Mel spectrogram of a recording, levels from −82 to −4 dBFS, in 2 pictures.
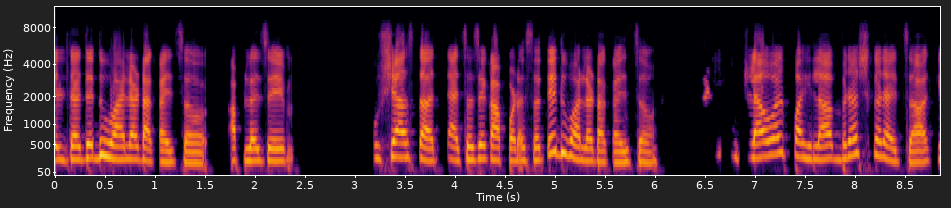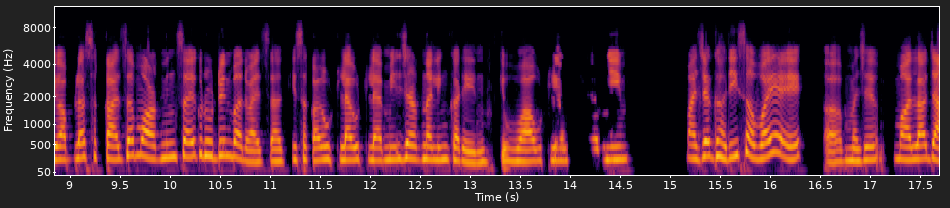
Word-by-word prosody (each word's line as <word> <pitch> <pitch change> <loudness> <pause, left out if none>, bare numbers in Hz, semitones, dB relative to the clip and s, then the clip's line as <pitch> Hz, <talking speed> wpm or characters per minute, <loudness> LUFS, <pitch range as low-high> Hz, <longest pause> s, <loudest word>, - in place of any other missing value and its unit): तर 235 0 +5
ते 255 - +6
धुवायला 245 -4 +3
टाकायचं, 185 -3 0 0.3
आपलं 210 -1 +1
जे 205 -1 +2 0.9
उश्या 250 +3 +2
असतात, 235 -5 +2
त्याचं 230 -2 0
जे 245 +2 +1
कापड 220 -3 +1
असतं, 220 +1 -1
ते 340 - +5
धुवायला 240 -11 +2
टाकायचं. 185 0 -1 0.5
आणि 290 +3 -13
उठल्यावर 265 +5 +2
पहिला 245 -4 +2
ब्रश 285 +7 0
करायचा 195 -9 +1
किंवा 235 0 +1
आपला 245 +3 -1
सकाळचं 255 +1 -1
मॉर्निंगचा 265 +1 +1
एक 285 - -1
रूटीन 290 0 +1
बनवायचा, 200 -6 -1
की 230 - -4
सकाळी 225 -1 -1
उठल्या-उठल्या 225 -1 0
मी 230 +1 -1
जर्नलिंग 235 -2 +1
करेन 190 -4 0 0.2
किंवा 200 -1 +1
उठल्या-उठल्या 210 0 -6
मी 230 +1 +1 0.7
माझ्या 250 +3 +2
घरी 275 -1 +1
सवय 260 +1 +1
आहे, 250 -5 +1 0.2
अ, 180 - -1
म्हणजे 215 +2 0 0.3
मला 235 +1 +3
235 Hz, 145 wpm, -23 LUFS, 210-260 Hz, 0.9 s, ते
